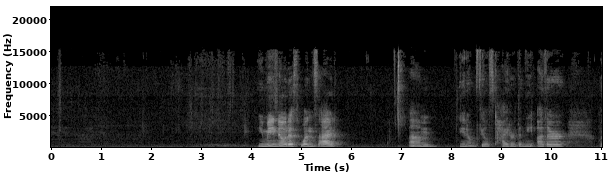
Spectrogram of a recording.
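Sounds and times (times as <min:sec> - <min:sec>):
faint low bird coo: 0:02.8 - 0:04.1.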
